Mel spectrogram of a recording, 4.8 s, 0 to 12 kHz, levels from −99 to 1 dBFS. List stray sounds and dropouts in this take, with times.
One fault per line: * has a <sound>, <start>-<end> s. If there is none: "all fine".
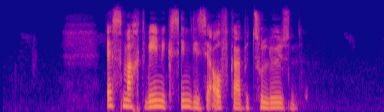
* has a dropout, 2.2-2.3 s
